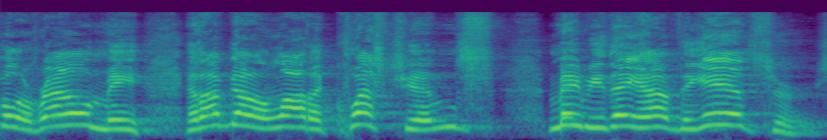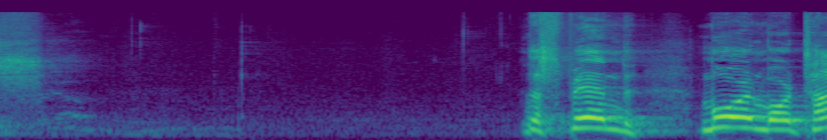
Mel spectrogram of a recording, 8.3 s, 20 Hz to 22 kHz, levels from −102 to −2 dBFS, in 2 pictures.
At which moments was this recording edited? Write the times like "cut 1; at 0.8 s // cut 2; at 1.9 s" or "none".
cut 1; at 6.8 s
